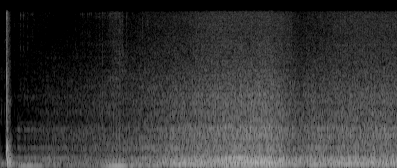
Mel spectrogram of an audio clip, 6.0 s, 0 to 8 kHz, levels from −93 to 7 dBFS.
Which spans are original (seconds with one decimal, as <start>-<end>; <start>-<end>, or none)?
0.0-1.4; 2.0-6.0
